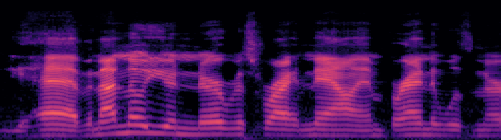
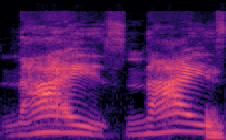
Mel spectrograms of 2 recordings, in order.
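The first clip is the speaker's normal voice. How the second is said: "Nice, nice" tossed out higher and louder in light mockery; mocking; 4 semitones higher, 6 dB louder than usual. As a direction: tease the comment, a bit higher and louder. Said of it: "I'm mocking on that one".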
